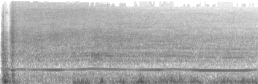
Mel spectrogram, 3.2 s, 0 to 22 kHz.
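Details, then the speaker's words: 2013 Citroën C4 power window after wiping the inner glass seal with a wet wipe: smooth, even motor hum and no squeak. "скрипа нет как видите все очень просто и банально"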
